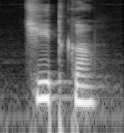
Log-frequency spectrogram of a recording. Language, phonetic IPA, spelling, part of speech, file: Ukrainian, [ˈtʲitkɐ], тітка, noun, Uk-тітка.ogg
- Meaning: aunt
